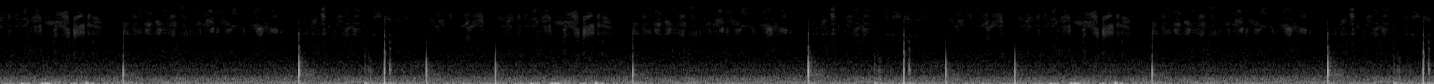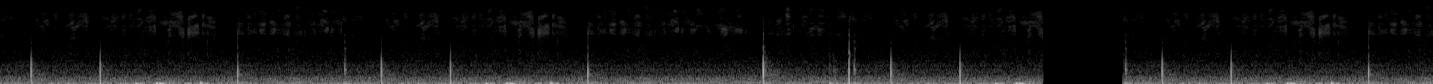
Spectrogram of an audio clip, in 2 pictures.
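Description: Marker writing: continuous scratchy strokes with frequent light clicks, over a low steady hum. The writing sound cuts out completely for under a second about 25 seconds in, then resumes.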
